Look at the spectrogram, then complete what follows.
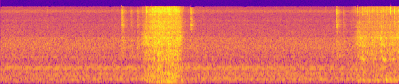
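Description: Industrial sewing machine: its motor hums steadily, and the needle runs in two short bursts of stitching, about two seconds in and again near the end.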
